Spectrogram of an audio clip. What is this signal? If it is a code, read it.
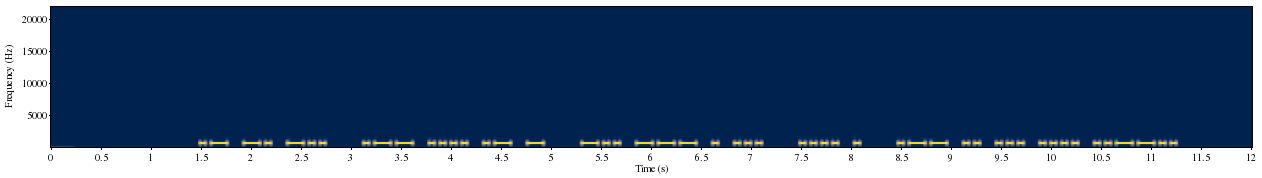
Morse code, heard as a keyed tone, about 22 wpm, 700 Hz. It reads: AND WHAT DOES HE WISH?
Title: Sentences from Top 1600 Words 22wpm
